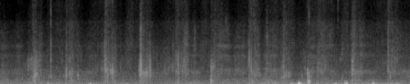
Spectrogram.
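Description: Footsteps on a gravelly dirt trail, about two steps a second, picked up by a chest-mounted camera.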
